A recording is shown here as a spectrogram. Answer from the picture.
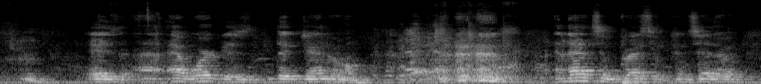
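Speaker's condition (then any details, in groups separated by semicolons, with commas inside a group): ALS; some speech trouble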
